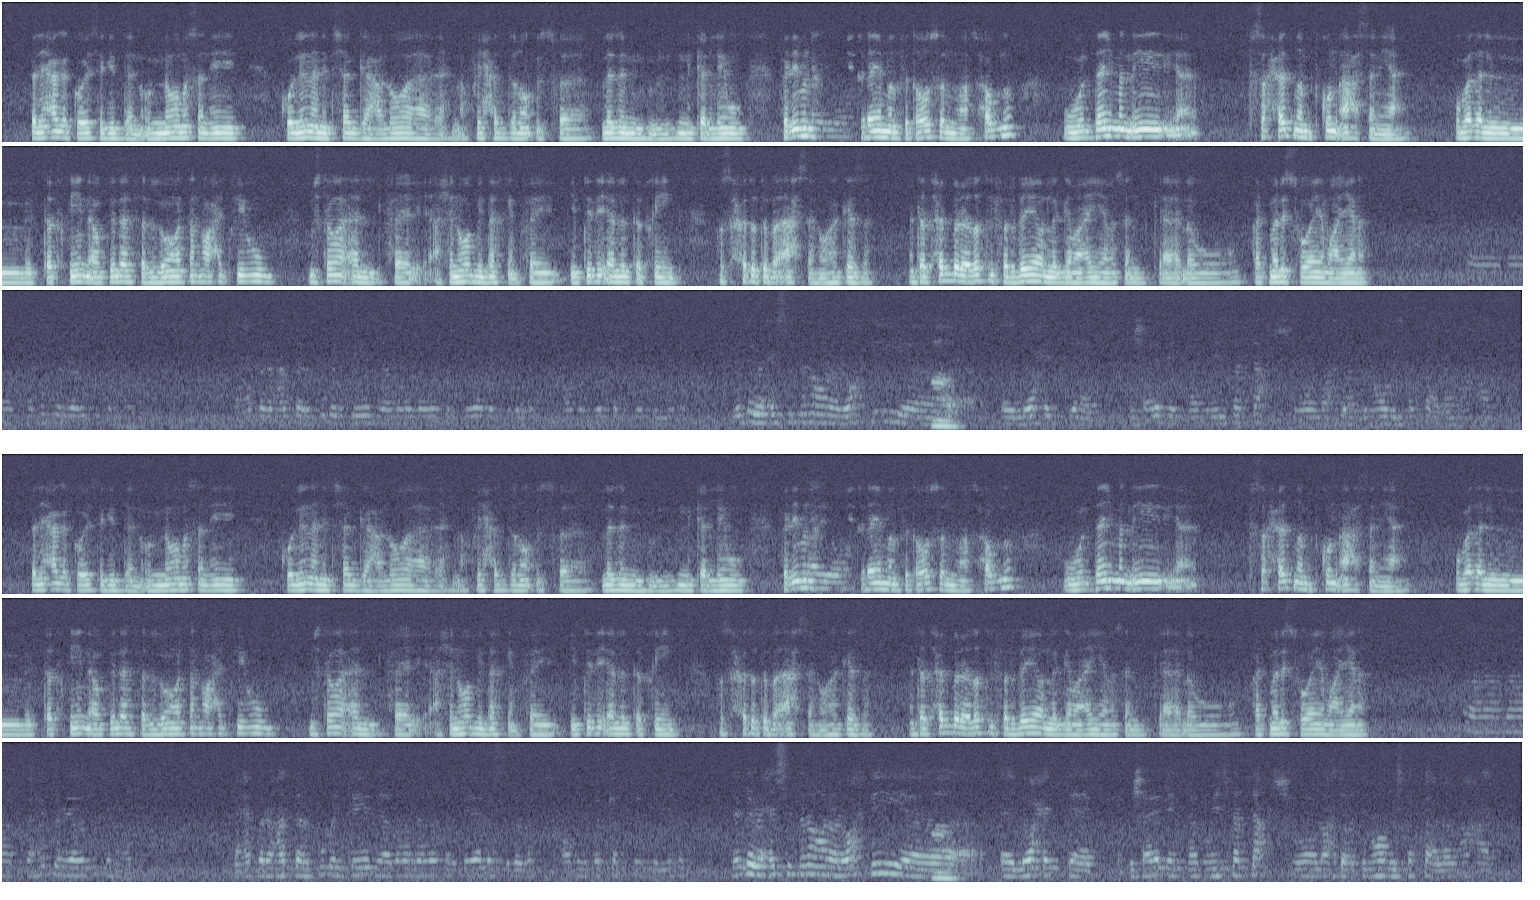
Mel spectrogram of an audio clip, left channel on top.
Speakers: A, on the left; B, on the right.
A: فدي حاجة كويسة جدا وإن هو مثلا إيه كلنا نتشجع اللي هو إحنا لو في حد ناقص فلازم نكلمه فدي بنخلينا
B: أيوه
A: دايما في تواصل مع أصحابنا ودايما إيه يعني صحتنا بتكون أحسن يعني وبدل التدخين أو كده فاللي هو مثلا واحد فيهم مستوى أقل فعشان هو بيدخن فيبتدي يقلل تدخين فصحته تبقى أحسن وهكذا أنت تحب الرياضات الفردية ولا الجماعية مثلا ك... لو هتمارس هواية معينة
B: أنا بحب الرياضات الجماعية بحب الر- حتى ركوب الخيل يعني يعتبر رياضة فردية بس بلم صحابي ونركب خيل كلنا لأن بحس إن أنا وأنا لوحدي آه،
A: اه
B: الواحد آه، مش عارف إن- ما ما بيستمتعش هو لوحده قد ما هو بيستمتع لو معاه حد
